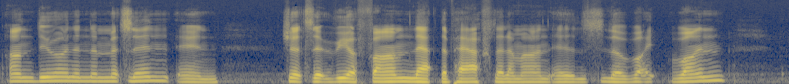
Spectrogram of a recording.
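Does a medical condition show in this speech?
Yes: speech impediment; Google translator voice input once misrecognized speech.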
